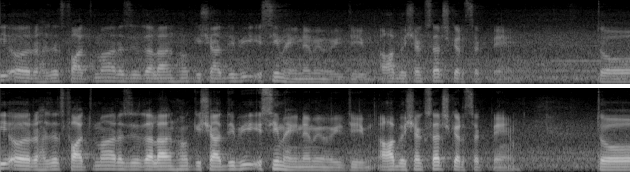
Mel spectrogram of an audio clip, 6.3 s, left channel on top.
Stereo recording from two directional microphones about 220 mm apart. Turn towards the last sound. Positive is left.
turn(degrees=-35)  # may be behind; listen again after turning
